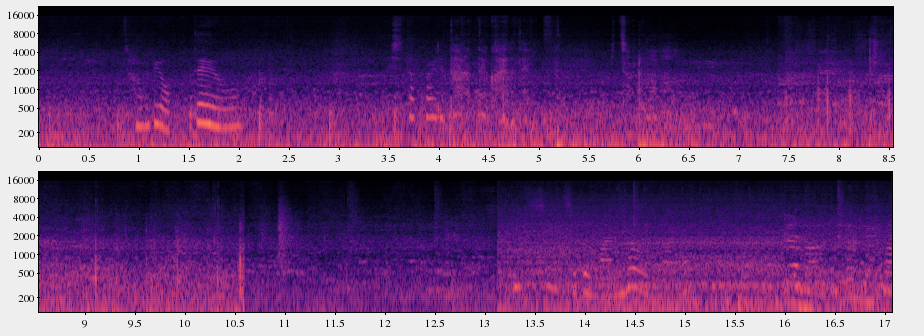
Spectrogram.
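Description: A young woman talks close to the microphone.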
